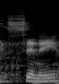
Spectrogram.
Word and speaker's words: Cinny: Sony has finished. 146 flat. Oh, very good time. clean. GG. Sony is a. Oh, sorry, Cinny. I've got to remember to say it right. Always mispronounced it.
